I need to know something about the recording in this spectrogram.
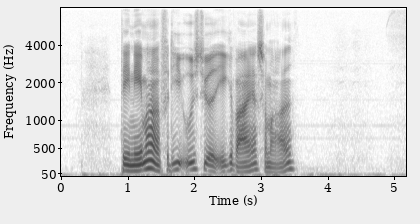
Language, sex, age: Danish, male, 41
